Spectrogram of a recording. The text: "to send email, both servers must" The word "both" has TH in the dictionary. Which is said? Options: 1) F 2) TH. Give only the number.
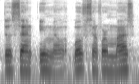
1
